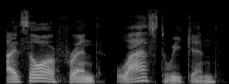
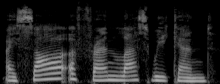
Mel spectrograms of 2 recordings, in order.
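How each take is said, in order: First: LAST emphasised in "I saw a friend last weekend"; stress on LAST. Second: SAW, FRIEND and WEEKEND stressed, "last" lighter; stress on content words. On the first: Speaker making clear which weekend it was, stress on LAST. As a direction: lean on "last" to single out that weekend. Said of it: "make it clear that it was last weekend". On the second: Teacher showing sentence rhythm, stress on content words. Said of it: "are the content words". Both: Shown as a demonstration.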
